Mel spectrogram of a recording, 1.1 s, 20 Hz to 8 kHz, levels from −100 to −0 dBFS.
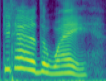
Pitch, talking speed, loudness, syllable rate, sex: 270 Hz, 280 wpm, -16 LUFS, 5.7 syllables/s, female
